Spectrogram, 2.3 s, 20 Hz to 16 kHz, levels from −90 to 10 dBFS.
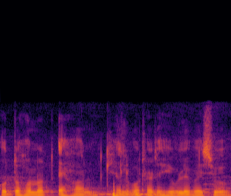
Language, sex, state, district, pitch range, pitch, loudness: Assamese, male, Assam, Kamrup Metropolitan, 95-110 Hz, 100 Hz, -20 LUFS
